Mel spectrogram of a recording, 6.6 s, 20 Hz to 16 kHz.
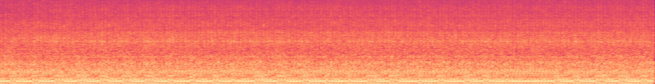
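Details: Homelite 2500 W flathead generator after repair of a stuck valve: even, unwavering drone at constant speed with no hunting or surging, governor holding about 60 Hz (59.9) after a slight dial adjustment. Normal steady running.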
